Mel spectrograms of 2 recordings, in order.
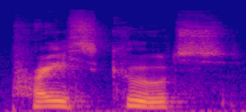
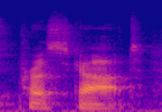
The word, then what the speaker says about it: Prescott: did link it to Mr. Dake Prescoots. Ha, kidding. The internet told me it's Prescott in terms of pronunciation.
